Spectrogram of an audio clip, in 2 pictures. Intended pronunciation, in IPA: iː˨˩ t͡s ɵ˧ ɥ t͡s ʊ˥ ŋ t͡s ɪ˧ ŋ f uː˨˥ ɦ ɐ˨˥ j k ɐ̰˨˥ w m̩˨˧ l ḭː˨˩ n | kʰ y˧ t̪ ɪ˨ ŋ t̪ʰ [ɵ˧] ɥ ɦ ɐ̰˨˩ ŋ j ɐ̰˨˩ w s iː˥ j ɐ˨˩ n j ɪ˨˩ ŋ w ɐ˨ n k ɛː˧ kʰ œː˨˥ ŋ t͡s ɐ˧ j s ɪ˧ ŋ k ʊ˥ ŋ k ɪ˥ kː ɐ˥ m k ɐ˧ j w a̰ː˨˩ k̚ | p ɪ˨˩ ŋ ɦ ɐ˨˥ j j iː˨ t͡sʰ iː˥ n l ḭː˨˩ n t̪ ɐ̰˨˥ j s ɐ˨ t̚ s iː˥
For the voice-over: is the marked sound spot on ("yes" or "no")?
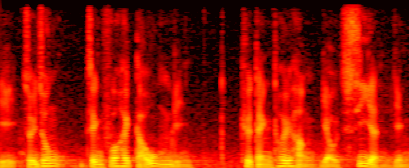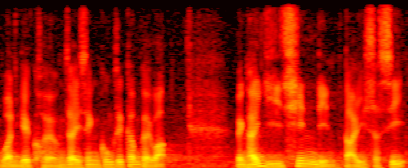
no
